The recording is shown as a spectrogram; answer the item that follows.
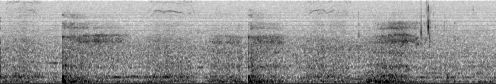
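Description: A quiet pause in amplified Quran recitation: a steady low electrical hum from the sound system, with a few soft breath sounds and small clicks picked up by the microphone.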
